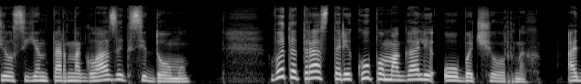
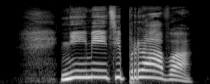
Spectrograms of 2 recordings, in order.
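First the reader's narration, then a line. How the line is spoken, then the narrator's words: Yelling lizard. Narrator (Russian): орала ящерица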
